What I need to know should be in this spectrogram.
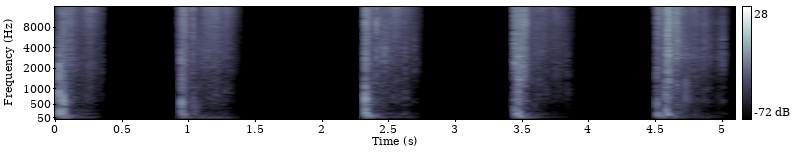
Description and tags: WoodType 1 Footstep Sneakers
Recorded with 1 AKG-C414 in cardioid pattern.
Typical Generic runners on wooden floor (wood unknown)
Cheers, Monte
floor, Foley, wooden, Movement, wood, feet, walking, Foot, walk, steps, footsteps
